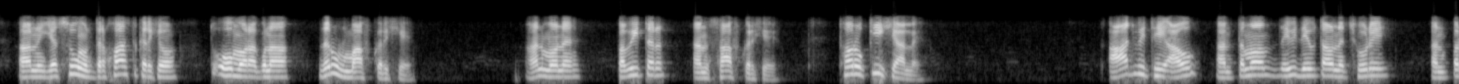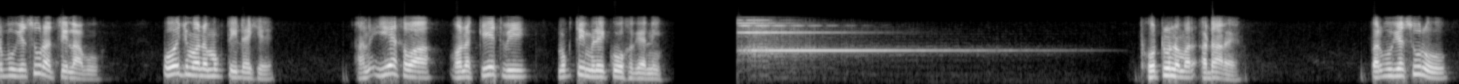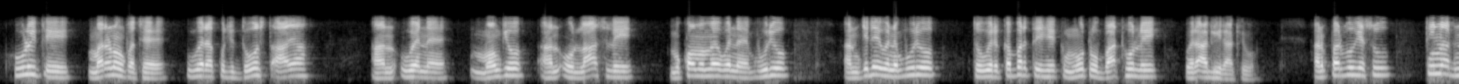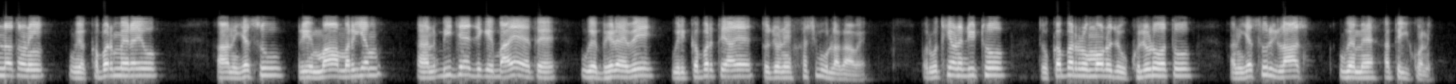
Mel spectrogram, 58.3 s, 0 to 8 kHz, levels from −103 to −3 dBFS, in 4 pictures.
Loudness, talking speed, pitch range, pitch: -19 LUFS, 140 wpm, 165-220 Hz, 190 Hz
